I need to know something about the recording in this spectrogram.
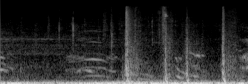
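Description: Film fight-scene sound effects: three sharp hits in the second half over a heavy low rumble, with short shouts in between.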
